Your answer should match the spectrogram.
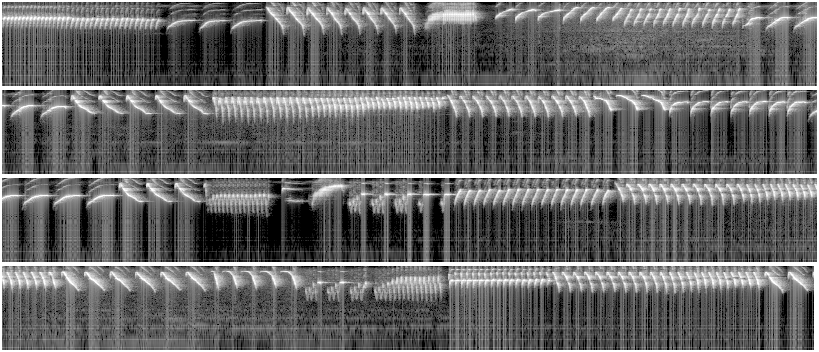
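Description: Belgian canary singing a continuous song of fast trills. Each run of rapidly repeated notes lasts a second or two before it switches to a new pattern, with only brief pauses.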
